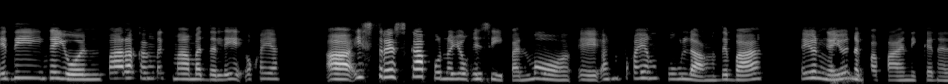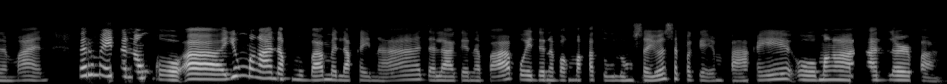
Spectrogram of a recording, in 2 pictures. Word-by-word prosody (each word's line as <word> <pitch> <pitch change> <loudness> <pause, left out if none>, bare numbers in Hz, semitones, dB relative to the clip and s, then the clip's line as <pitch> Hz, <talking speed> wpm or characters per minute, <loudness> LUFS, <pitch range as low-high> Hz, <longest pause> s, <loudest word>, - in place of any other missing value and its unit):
edi 290 +1 0
ngayon, 230 -5 +2
para 280 +3 +4
kang 275 -1 -6
nagmamadali 240 -3 -2
o 235 - -13
kaya, 260 -1 -6 0.5
ah, 240 -1 +10
stress 340 0 +3
ka 360 0 +9
puno 285 -4 -7
na 255 - -1
yung 250 -1 -4
isipan 220 -5 -6
mo 230 -5 -2
eh, 210 -1 -4
ano 245 +2 -10
pa 275 +1 -5
kayang 285 -1 -2
kulang 225 -6 -2
di 225 - -3
ba? 220 +3 +3 0.4
Ngayon-ngayon 270 -3 0
nag-papanic 200 -4 -5
ka 200 - -7
na 190 -2 -11
naman, 185 +2 -6 0.3
pero 425 +3 +2
ma-itanong 370 -7 +2
ko 210 -7 -1
ah, 245 -2 +8
yung 385 - -1
mga 300 -7 +5
anak 240 - +2
mo 220 -2 -10
ba 200 +1 0
malaki 195 -3 -6
na, 195 +7 -6
dalaga 190 -2 -5
na 175 - -9
ba, 190 +8 0
pwede 205 -2 -4
na 200 - -7
bang 195 0 -8
makatulong 190 -2 -8
sayo 190 +3 -4
sa 265 +1 -8
pag-pake 190 +4 -8
o 205 -1 -3
mga 210 +1 -1 0.3
toddler 205 -1 0
pa? 155 - -7
225 Hz, 165 wpm, -25 LUFS, 200-260 Hz, 0.5 s, ah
